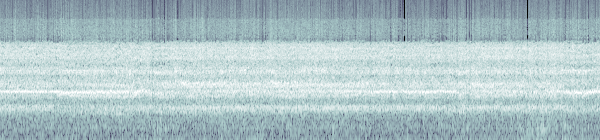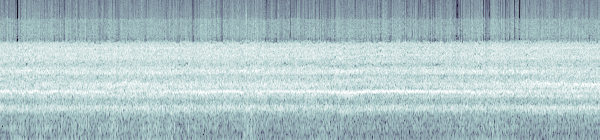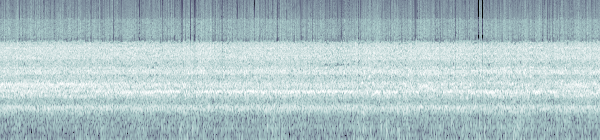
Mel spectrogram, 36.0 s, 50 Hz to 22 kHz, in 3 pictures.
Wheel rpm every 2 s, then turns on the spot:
230, 210, 220, 230, 230, 230, 230, 220, 230, 230, 230, 220, 220, 230, 240, 240, 240, 220.
none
